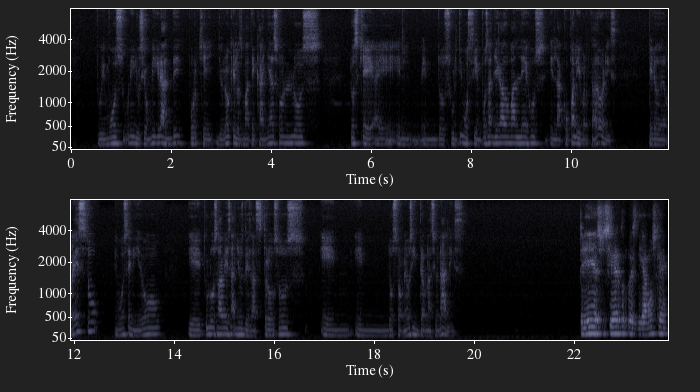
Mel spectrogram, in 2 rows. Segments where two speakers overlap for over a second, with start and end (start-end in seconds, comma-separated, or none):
none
